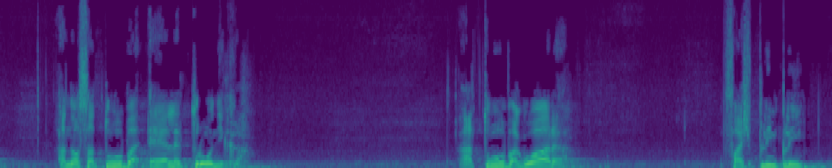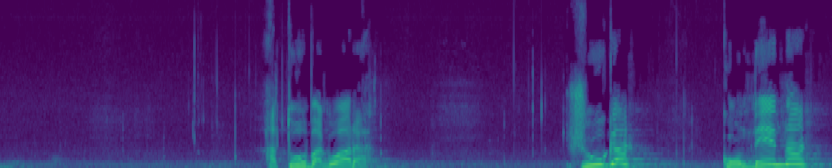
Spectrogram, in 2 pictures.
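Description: A middle-aged man speaks firmly into a microphone in bursts, with pauses between phrases.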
